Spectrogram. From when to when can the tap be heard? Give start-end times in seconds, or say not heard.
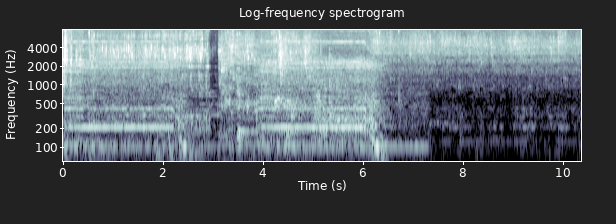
0.0-10.3.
